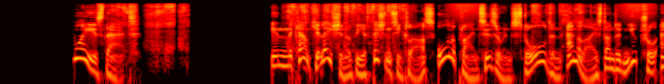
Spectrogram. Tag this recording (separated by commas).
Speech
